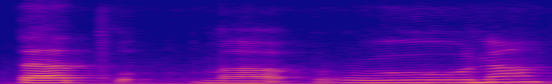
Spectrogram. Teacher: تو پر قلقلہ کرنا ہے، اس کو پر بھی پڑھنا ہے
